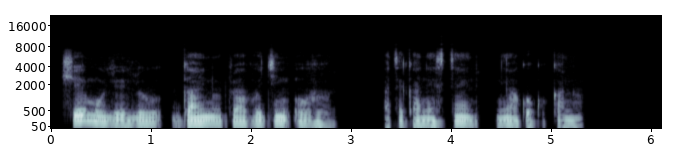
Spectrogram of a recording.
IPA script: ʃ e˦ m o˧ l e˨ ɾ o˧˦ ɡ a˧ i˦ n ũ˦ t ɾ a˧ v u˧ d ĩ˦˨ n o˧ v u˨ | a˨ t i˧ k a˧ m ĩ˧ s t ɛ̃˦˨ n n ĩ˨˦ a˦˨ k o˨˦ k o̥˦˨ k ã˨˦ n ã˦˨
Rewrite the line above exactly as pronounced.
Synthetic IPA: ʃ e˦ m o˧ l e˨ l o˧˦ ɡ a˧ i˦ n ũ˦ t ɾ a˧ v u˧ d͡ʒ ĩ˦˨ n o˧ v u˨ | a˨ t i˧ k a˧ n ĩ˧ s t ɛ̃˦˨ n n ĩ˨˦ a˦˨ k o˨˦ k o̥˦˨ k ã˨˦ n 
